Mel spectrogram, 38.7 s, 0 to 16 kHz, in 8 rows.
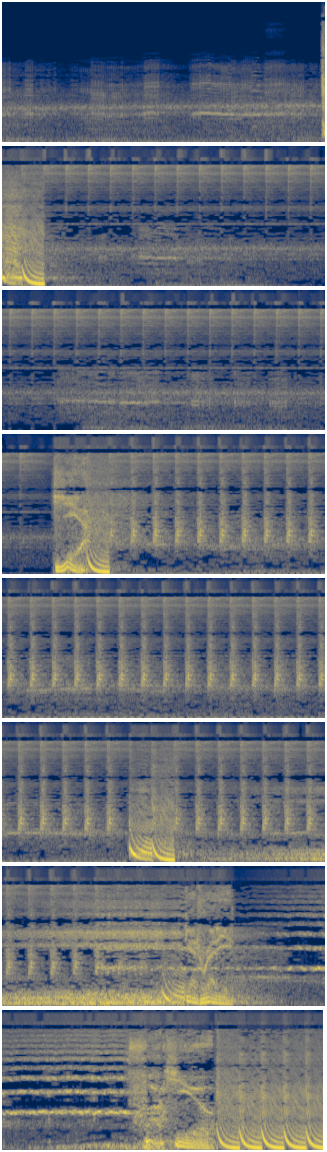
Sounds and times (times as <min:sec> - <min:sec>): Cacophony: 0:00.0 - 0:38.7
Music: 0:03.2 - 0:38.7
Speech: 0:15.3 - 0:16.4, 0:31.5 - 0:32.7, 0:35.8 - 0:37.2.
